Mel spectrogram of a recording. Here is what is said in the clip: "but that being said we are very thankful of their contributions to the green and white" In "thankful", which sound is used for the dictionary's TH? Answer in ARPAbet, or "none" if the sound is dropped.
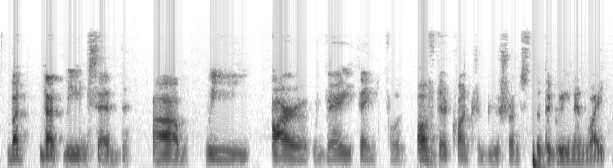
TH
